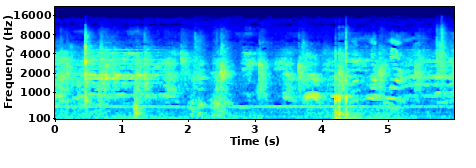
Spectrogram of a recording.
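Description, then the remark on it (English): The Lady Hornet team cheers and yells during a game, with many overlapping high voices shouting in a steady, busy stream, broken by a couple of sharp claps or taps. “Here in the background, you hear the Lady Hornet team always cheering, yelling.”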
